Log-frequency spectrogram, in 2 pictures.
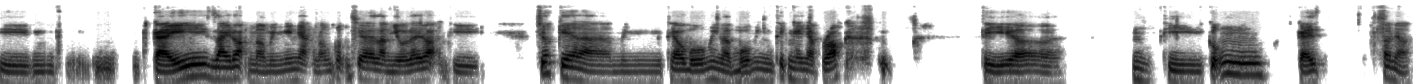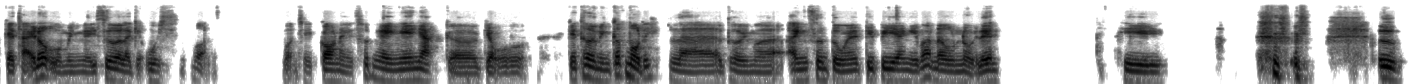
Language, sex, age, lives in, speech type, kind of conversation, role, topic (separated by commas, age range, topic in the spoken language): Vietnamese, male, 20-24, Vietnam, conversation, podcast, guest, Bạn có thể kể về một bài hát mà bạn nghe đi nghe lại hoài vẫn không chán không?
